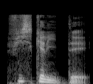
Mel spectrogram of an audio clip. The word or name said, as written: fiscalité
